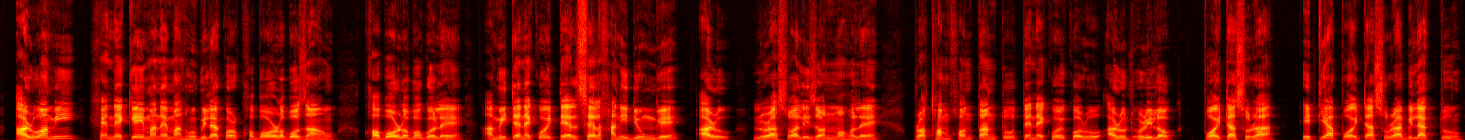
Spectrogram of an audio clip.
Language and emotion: Assamese, neutral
